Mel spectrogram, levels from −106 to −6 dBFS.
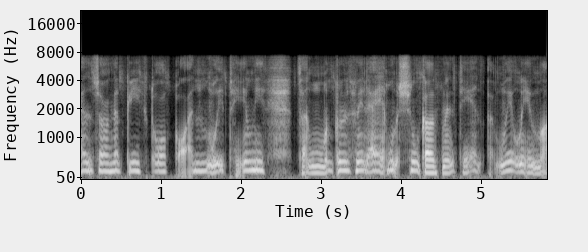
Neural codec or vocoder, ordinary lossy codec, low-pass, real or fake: autoencoder, 22.05 kHz, a latent of 192 numbers a frame, VITS, trained on many speakers; none; 7.2 kHz; fake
